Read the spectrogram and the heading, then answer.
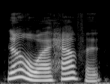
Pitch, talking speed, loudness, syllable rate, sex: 230 Hz, 165 wpm, -14 LUFS, 4.4 syllables/s, female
